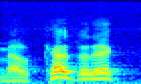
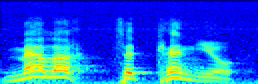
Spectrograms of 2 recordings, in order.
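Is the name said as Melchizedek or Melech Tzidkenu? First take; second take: Melchizedek; Melech Tzidkenu. First: The name is said as one word, Melchizedek. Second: The name is said as two words, Melech Tzidkenu. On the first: The speaker calls it wrong. "We call him Melchizedek, but that's a wrong pronunciation" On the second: The speaker calls it right. "It's Melech Tzidkenu"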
